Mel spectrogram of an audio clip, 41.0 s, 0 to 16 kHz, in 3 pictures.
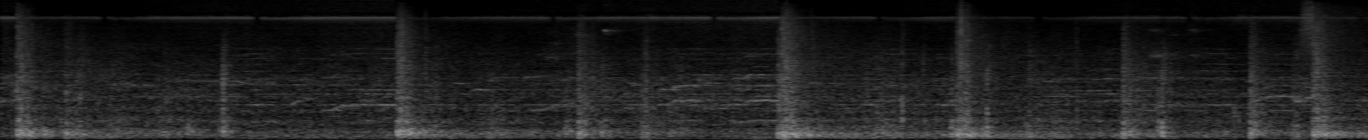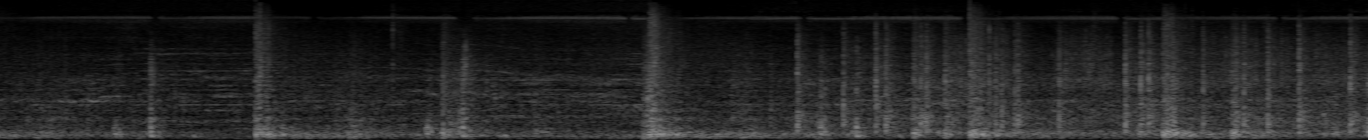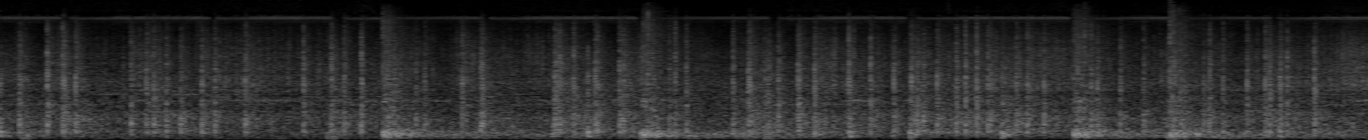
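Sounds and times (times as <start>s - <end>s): fireworks crackling: 0.0s - 41.0s
heavy fireworks booms: 0.0s - 41.0s.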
